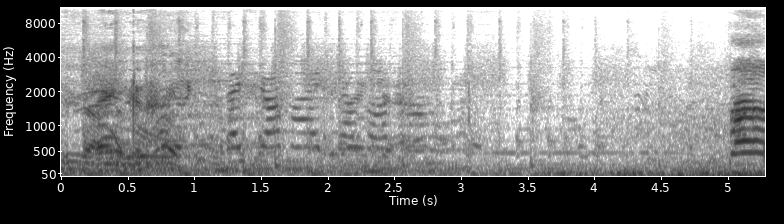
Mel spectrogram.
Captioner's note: murmurs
